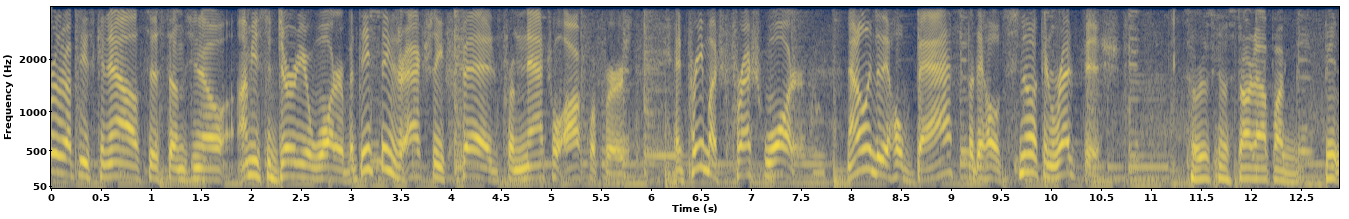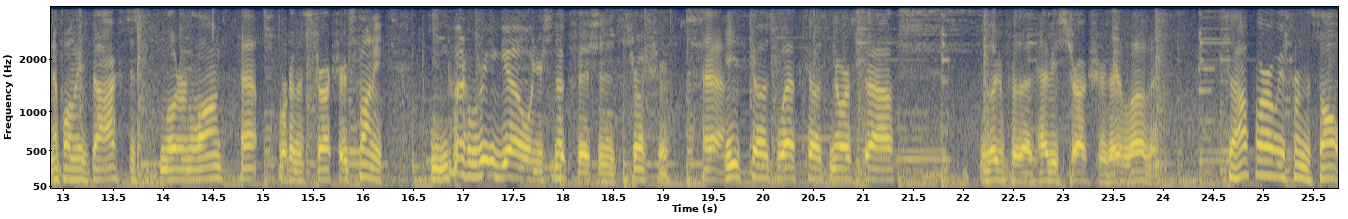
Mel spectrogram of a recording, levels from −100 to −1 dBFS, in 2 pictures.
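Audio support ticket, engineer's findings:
Gain pumping throughout the clip: level swings around 10 dB, loud and soft parts closer in level, sound squashed. Likely input gain too high with a fast limiter. Unlike slow AGC drift, the swings follow each loud sound. Band ends near 4 kHz, consistent with a G.711 narrowband call path.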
